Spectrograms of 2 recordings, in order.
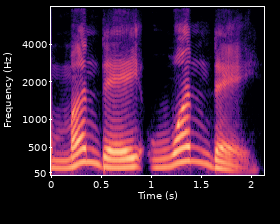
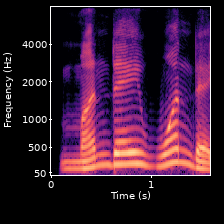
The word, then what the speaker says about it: Monday: Mun rhymes with one. So Monday is the first day of the work week. So Monday, Monday.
